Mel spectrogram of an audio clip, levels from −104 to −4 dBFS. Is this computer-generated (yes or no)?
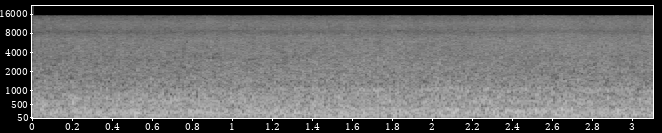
no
